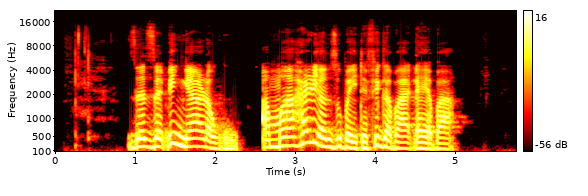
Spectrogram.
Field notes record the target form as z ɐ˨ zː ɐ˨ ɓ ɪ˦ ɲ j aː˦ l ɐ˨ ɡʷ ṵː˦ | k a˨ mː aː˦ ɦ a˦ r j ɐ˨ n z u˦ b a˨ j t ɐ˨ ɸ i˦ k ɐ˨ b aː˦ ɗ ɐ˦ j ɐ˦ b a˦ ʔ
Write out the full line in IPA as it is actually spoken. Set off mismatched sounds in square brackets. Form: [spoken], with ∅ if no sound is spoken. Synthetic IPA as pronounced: z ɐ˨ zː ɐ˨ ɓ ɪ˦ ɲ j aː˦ [ɽ] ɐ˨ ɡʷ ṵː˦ | [ʔ] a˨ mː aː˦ ɦ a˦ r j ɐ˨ n z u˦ b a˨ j t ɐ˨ ɸ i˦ [ɡ] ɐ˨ b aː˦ ɗ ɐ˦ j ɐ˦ b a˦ ʔ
